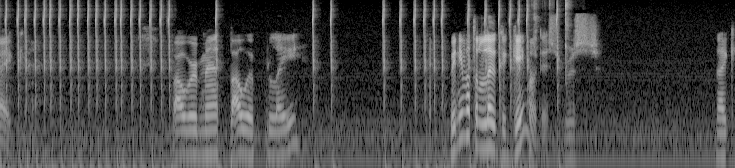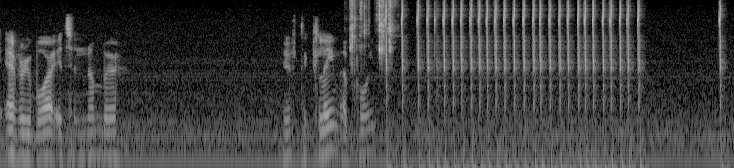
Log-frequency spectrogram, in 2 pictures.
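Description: A game menu ticks rapidly as it scrolls through a list.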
